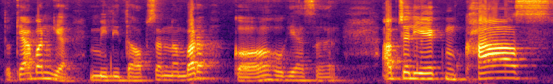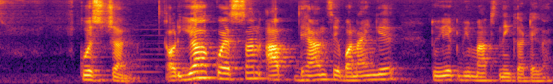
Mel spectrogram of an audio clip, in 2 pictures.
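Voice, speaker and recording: High-voiced playful Sanskrit tutor. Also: male voice, a little slow, bright, forceful tone, a little hiss or hum. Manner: playful, jokey, asks questions then answers in a student's voice. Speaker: Sanskrit teacher. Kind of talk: exam-prep video lesson.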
